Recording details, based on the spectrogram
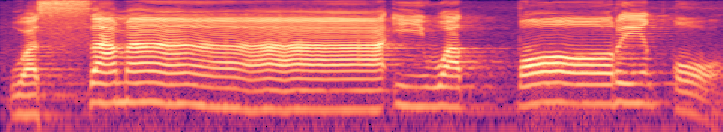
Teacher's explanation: huruf qaf itu di belakang, sedikit dari pertemuan antara langit-langit yang lunak dan keras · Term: makhraj huruf qaf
